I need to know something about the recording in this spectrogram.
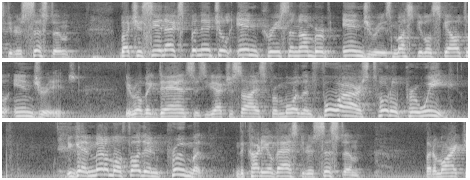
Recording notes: addressed the student delegates at the 1986 Achievement Summit in Washington, D.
